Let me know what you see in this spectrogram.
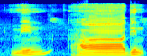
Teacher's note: نون ساکن کے بعد حروف حلقی میں سے ہا آیا ہے تو یہاں پہ بھی اظہار ہوگا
